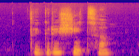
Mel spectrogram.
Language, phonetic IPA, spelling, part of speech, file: Polish, [ˌtɨɡrɨˈɕit͡sa], tygrysica, noun, LL-Q809 (pol)-tygrysica.wav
